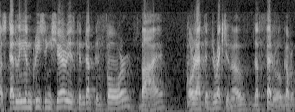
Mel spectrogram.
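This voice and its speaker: An unremarkable speaking voice, a man with an American accent, fairly high pitch, lively intonation and a moderate pace. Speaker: president giving a televised farewell address. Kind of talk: formal televised presidential address. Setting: 1961 broadcast recording.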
